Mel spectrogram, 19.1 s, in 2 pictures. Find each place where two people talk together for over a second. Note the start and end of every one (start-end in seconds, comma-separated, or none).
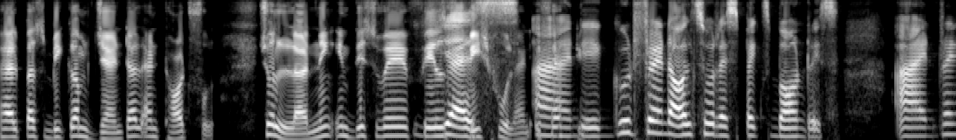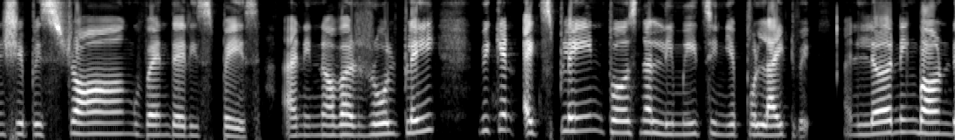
4.1-5.8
